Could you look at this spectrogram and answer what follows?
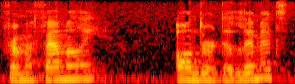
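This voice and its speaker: Woman in her 30s, reads her class paper slow and careful, bit of fry, dull noisy home recording. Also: medium pitch, fairly even intonation, a little mellow. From Puerto Rico. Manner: careful, measured reading with pauses. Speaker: student. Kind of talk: reading a class assignment aloud.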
